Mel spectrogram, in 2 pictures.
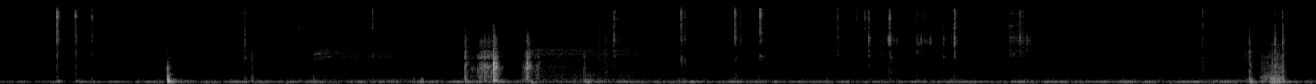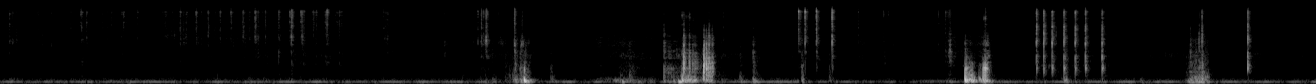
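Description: Metal handcuffs clink and rattle as they are handled.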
